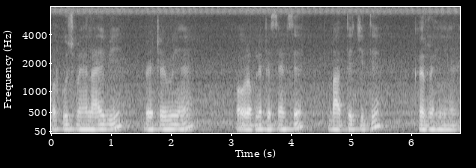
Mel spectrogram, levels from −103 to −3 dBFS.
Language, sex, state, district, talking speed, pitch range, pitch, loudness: Hindi, male, Bihar, West Champaran, 140 wpm, 95-105 Hz, 100 Hz, -19 LUFS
